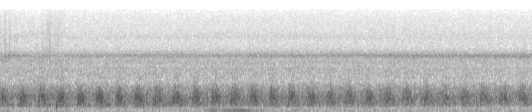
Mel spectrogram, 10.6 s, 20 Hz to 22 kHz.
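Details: Fetal heartbeat on Doppler at 13 weeks 5 days of pregnancy: rapid, regular whooshing pulses at about 150 per minute.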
